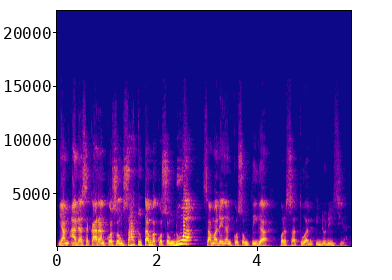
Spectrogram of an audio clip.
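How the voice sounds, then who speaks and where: A man's voice: sits high, lively intonation, moderate pace. A man preaching a humorous sermon to a congregation, joking and scolding in turn, from Sulawesi. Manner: joking, scolding, mocks boastful people in put-on voices.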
